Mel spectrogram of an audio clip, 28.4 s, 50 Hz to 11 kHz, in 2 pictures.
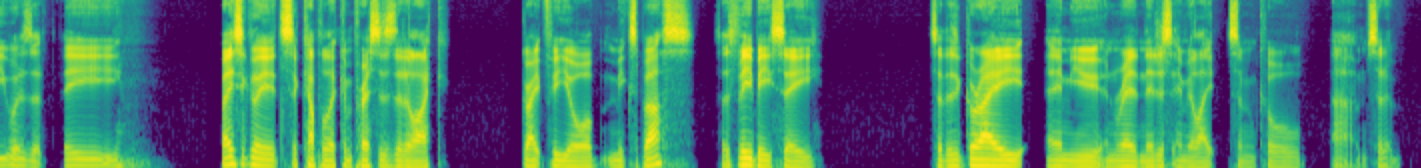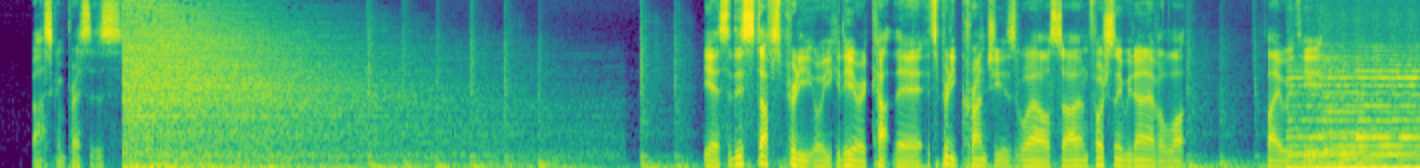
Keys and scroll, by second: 24.2 super+=.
